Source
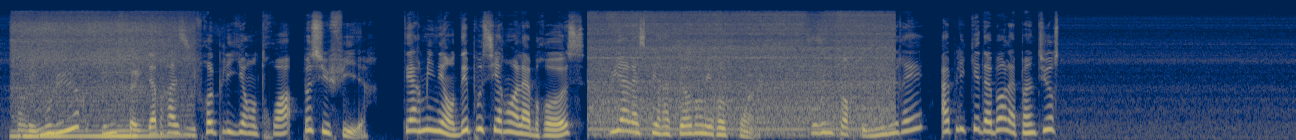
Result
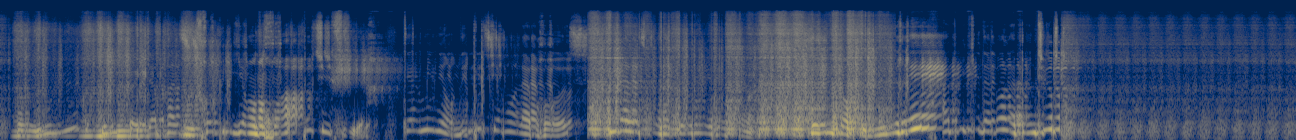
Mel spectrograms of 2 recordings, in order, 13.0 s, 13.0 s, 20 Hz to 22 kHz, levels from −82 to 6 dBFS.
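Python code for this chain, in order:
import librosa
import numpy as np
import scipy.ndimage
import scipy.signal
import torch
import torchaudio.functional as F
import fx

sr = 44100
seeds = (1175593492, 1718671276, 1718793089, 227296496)

p1 = fx.graphic_eq(x, sr, hz=(250, 500, 8000), db=(8, 6, 9))
p2 = fx.over_compress(p1, sr, threshold_db=-16.0, ratio=-0.5)
p3 = fx.auto_swell(p2, sr, attack_ms=334.0)
p4 = p3 * (1.0 - 0.98 / 2.0 + 0.98 / 2.0 * np.cos(2.0 * np.pi * 5.9 * (np.arange(len(p3)) / sr)))
p5 = p4 + fx.echo_banded(p4, sr, ms=76, feedback_pct=67, hz=2700.0, wet_db=-9.0, dry=0)
y = fx.sustainer(p5, sr, db_per_s=60.0)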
